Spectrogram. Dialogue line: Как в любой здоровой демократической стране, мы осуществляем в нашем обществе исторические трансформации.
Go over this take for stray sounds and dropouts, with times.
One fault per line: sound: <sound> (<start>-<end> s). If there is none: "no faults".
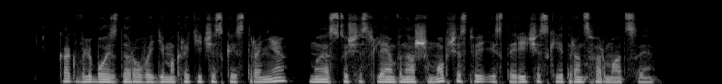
no faults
